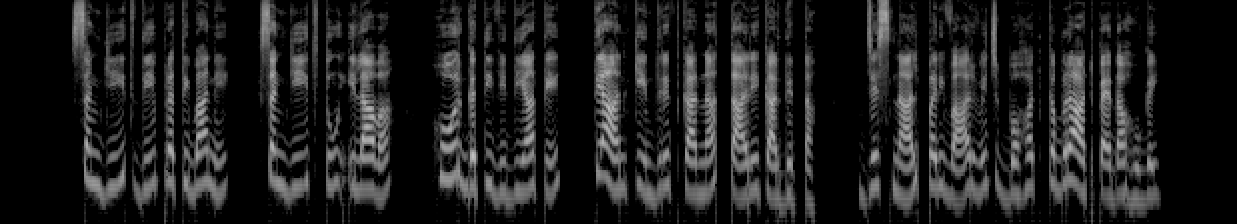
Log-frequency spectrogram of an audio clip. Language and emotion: Punjabi, fearful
